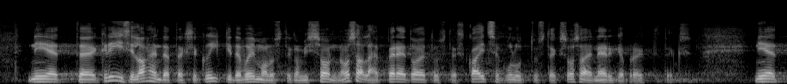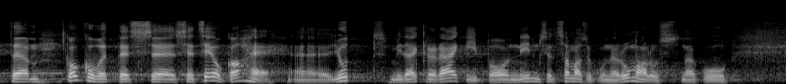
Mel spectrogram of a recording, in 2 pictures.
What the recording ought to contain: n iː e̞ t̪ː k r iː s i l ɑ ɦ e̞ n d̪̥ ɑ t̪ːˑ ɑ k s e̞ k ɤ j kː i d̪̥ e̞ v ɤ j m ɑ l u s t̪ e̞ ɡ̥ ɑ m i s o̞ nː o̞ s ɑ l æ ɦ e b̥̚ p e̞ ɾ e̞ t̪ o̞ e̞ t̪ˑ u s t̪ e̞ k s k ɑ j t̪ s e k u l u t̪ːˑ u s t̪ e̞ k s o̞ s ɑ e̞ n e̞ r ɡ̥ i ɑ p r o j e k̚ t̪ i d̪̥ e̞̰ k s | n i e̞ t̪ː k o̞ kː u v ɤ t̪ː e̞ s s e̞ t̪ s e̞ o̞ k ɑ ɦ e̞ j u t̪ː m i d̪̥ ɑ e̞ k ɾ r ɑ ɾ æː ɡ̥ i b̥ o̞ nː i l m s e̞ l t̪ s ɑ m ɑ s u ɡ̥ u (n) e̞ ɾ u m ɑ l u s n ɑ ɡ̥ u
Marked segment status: correct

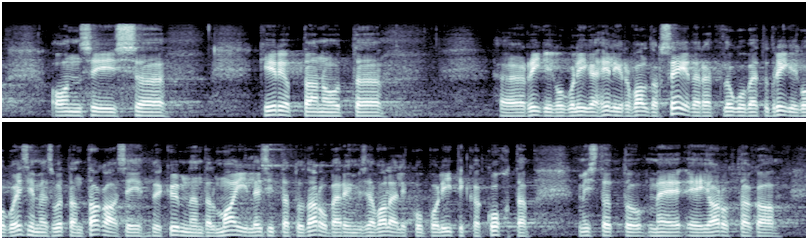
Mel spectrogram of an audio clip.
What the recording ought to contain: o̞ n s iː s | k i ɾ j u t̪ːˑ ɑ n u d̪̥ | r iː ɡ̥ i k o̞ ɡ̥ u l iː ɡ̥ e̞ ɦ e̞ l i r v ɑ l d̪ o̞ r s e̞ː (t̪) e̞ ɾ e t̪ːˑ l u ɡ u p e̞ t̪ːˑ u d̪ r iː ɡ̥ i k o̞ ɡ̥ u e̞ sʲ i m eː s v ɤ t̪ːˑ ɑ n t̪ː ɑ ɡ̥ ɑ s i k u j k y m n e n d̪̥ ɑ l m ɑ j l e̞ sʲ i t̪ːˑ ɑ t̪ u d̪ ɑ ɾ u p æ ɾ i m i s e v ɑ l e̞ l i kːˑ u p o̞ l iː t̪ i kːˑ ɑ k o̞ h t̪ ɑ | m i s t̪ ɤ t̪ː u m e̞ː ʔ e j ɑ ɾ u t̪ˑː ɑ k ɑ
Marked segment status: incorrect: d̪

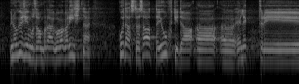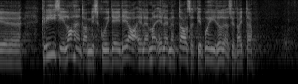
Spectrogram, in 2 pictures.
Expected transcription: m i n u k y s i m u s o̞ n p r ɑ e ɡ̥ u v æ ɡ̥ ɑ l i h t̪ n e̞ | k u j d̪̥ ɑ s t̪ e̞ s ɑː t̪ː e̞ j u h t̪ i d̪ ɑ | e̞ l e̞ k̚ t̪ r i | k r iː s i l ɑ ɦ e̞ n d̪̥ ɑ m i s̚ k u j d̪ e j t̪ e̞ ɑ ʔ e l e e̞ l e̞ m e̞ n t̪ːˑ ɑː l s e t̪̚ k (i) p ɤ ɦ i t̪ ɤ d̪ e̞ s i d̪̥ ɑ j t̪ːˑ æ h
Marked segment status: correct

